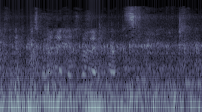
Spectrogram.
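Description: Steady low engine and road rumble heard inside a moving minibus, with voices talking in the background.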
